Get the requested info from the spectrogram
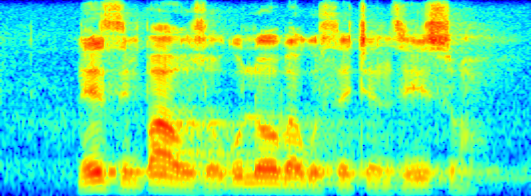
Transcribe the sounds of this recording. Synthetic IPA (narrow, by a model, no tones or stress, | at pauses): nezimpʼawɔzok̬ulɔɓak̬usɛt͡ʃʼend͡zʱiːswa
